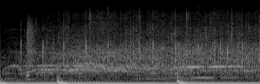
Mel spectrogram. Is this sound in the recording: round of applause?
yes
